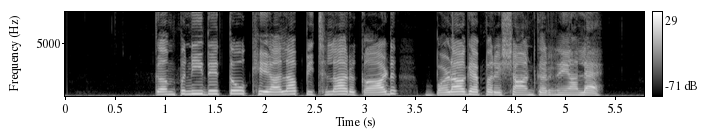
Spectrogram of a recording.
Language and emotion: Dogri, disgusted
